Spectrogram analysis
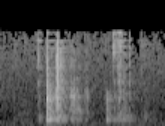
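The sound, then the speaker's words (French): A knife clatters against a plate while cutting meat, held by someone without a thumb: two brief, fairly faint bursts of metallic clinking and scraping about a second apart. “Voilà mon couteau quand je n'ai plus de pouce. Et je vais manger, je vais couper ma viande, je vais faire ma tartine.”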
